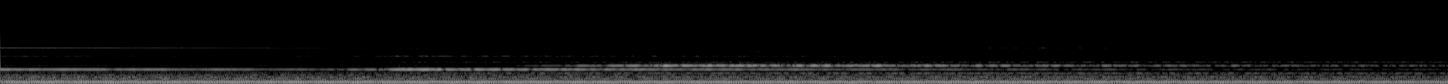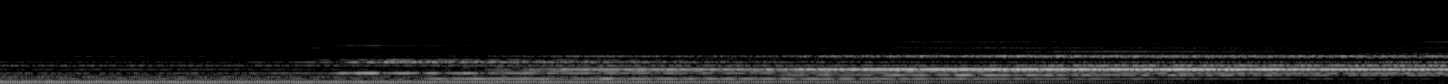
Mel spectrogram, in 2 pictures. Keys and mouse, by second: 0.5 s, 4.4-5.7 middle drag, 6.5 s, 9.6 ctrl+KP_Add, 11.4 ctrl+n, 14.1 ctrl+b, 21.6 middle click, 22.3 s, 28.0-28.9 middle drag.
